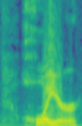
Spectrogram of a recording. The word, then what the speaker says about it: Hoyer: I almost said horror there for a sec. He's probably got his name mispronounced so many times. Hoyer is what I meant to say.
